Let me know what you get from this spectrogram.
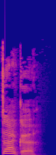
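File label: "dagger", British English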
